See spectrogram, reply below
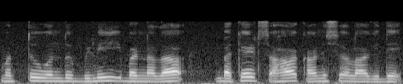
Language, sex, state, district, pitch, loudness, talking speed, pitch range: Kannada, male, Karnataka, Bangalore, 140 Hz, -15 LUFS, 105 wpm, 135-150 Hz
